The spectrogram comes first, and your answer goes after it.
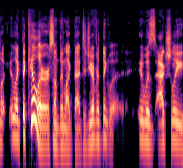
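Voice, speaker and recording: In a very clean recording with a silent background and a dry, close sound with no echo, a man with a plain, everyday voice and medium pitch talks at a fairly quick pace. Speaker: podcast host. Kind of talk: podcast conversation.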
